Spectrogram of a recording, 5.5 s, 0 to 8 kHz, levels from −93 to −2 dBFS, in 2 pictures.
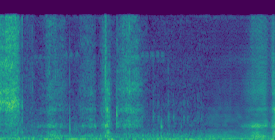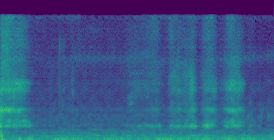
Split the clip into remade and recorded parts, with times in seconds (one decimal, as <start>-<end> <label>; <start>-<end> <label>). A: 0.0-2.1 recorded; 2.1-5.5 remade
